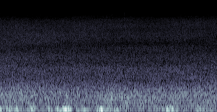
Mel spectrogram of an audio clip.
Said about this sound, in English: That noise you hear in the background is the waves crashing against the sand.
